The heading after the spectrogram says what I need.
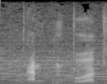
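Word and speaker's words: Brandenburg: and Siege brandonburg now Bron Borg Bron Borg is the German pronunciation and Poland are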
